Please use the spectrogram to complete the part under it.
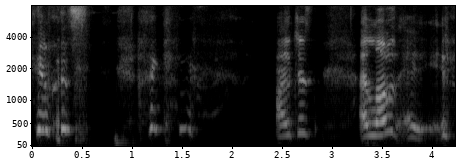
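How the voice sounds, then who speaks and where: A woman from an audio drama cast, chatting casually in a giggly, animated manner. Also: high voice, slow. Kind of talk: casual group chat.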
